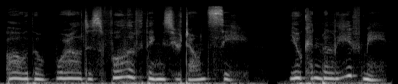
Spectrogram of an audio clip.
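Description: A woman voicing a serene, childlike, otherworldly empress in a fantasy audiobook, speaking in a gentle, measured, breathy whisper. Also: high voice. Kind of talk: fantasy audiobook character dialogue.

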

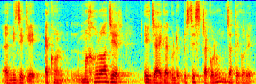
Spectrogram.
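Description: A man's voice: lowish voice, a little slow, a little mellow, slight background noise. A man teaching an online Quran lesson, patient and encouraging, drawing out Arabic letter sounds for students to repeat. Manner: encouraging, addresses students politely.

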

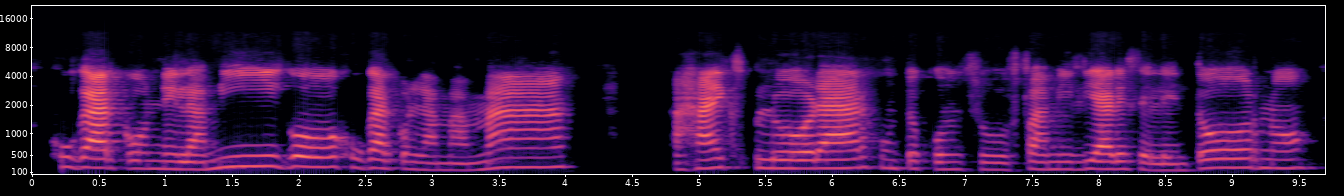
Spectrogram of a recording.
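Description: A woman giving an online seminar talk, explaining slowly and putting questions to her audience. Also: medium pitch, highs cut off. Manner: slow, explanatory, asks the audience questions and acts out baby and mother voices. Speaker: seminar speaker.

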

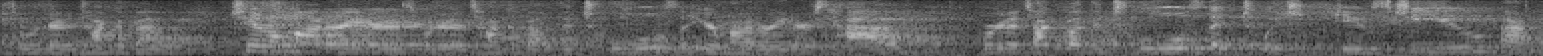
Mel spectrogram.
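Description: A woman's voice: medium pitch, recorded from a distance. Woman running a convention panel, mic heard from way back, big echoey hall. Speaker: panel moderator. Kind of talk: presenting a conference panel. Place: large convention hall stage. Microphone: table mic, far from camera. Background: music in the hall.

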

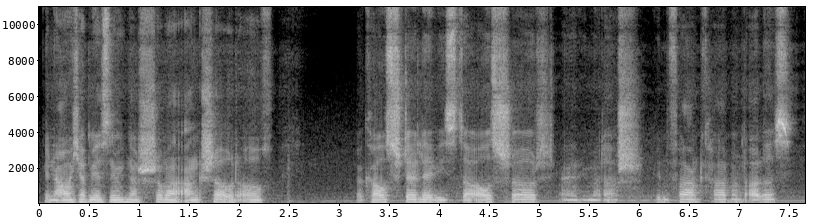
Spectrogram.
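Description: This let's play gamer gives casual commentary on a farming game, his German-accented speech relaxed, chatty and full of filler tags. A cold leaves his nose stuffy; his medium-pitched voice is creaky, at a moderate pace, with slight background noise.

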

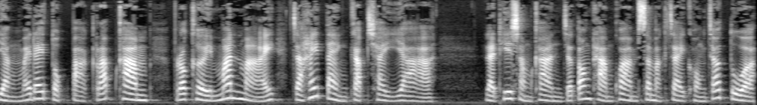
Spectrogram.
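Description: Speaking at a medium pitch and a slightly quick pace, a woman hosts a folk-tale channel and narrates a scripted story. She is polite and explanatory, ends her phrases with the particle ka, and now and then spells words out letter by letter.

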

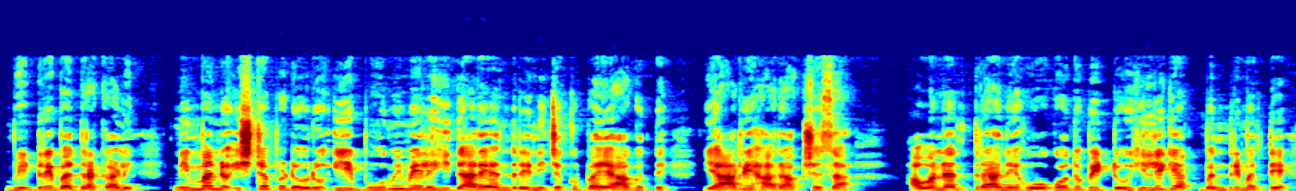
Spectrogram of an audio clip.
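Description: A flustered, teasing young man from a storybook romance, voiced by a woman reading aloud. He stammers and slows down when caught off guard, then ribs the girl playfully. The voice sits fairly high. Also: lightly acted. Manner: hesitant, stammering questions.

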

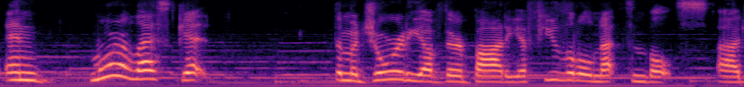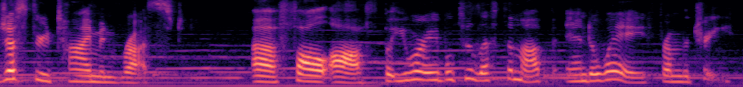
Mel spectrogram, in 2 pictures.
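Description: A young woman running a tabletop game as game master, describing scenes in an unhurried, conversational way. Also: mid-range voice, faint music behind. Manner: descriptive, unhurried, with laughs and fillers.

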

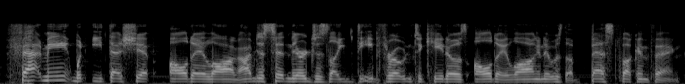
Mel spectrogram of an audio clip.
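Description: Male streamer, excitable and foul-mouthed, bright tone, dry close mic. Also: mid-range voice, moderate pace, no echo. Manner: profane, excitable, talks to chat. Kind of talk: casual live gameplay chat.

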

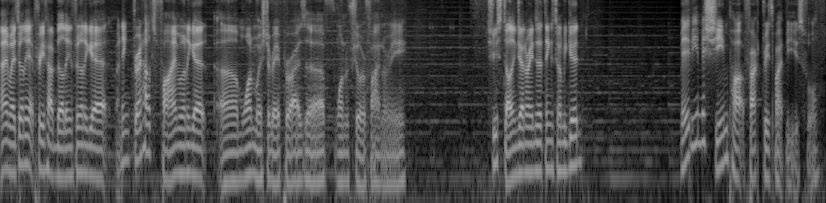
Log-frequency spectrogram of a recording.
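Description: A man giving casual let's-play commentary, thinking aloud, excitable and self-deprecating as he works things out. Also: on the low side, quick pace, gravelly. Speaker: gamer playing a strategy game. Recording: faint game music behind.

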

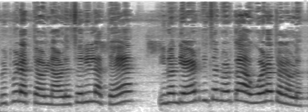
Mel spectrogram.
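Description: A woman's voice: high voice, racing, a little mellow, lightly acted. A woman with a rural Chikkaballapura Kannada accent playing a young village woman gossiping scornfully about a relative.

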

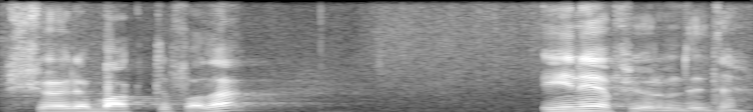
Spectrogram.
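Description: A middle-aged man tells a long anecdote in a relaxed conversation. His voice swings widely in pitch as he quotes the people in the story, and he breaks into laughter often. He speaks at an ordinary middle pitch. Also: a little slow. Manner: animated anecdote-telling, quoting dialogue and laughing often. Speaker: sports commentator guest. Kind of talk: casual storytelling chat.

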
